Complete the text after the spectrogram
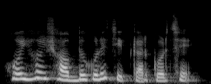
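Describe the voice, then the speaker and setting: Female audiobook narrator, unhurried and expressive literary read, slightly muffled lo-fi sound. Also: fairly high pitch. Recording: dull, lo-fi sound.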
